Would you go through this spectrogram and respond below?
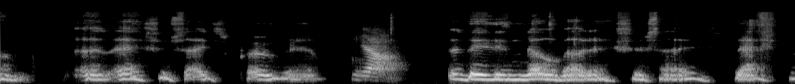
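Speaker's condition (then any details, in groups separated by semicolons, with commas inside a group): Parkinson's disease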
